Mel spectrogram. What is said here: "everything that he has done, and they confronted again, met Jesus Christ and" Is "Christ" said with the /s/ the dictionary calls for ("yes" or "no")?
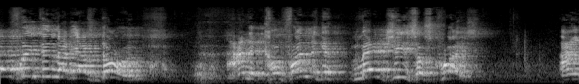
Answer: yes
